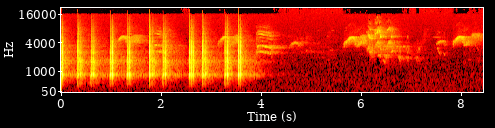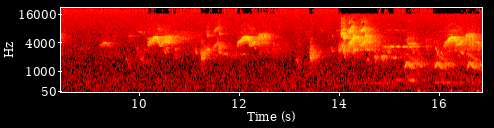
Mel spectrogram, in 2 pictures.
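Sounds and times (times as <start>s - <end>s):
yellow-bellied sapsucker nasal mewing notes: 0.0s - 4.0s.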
